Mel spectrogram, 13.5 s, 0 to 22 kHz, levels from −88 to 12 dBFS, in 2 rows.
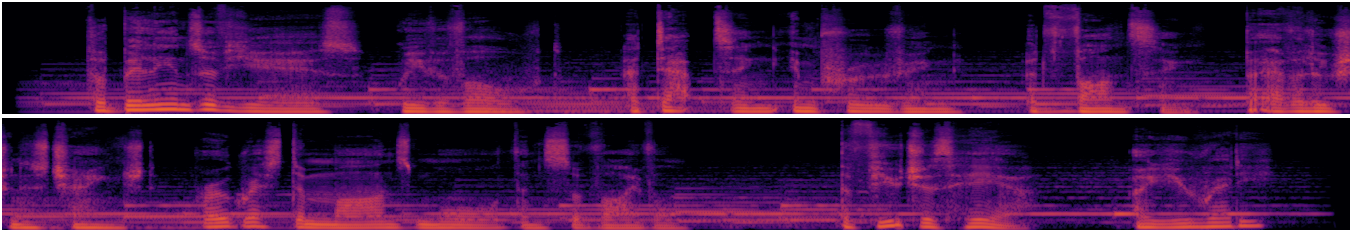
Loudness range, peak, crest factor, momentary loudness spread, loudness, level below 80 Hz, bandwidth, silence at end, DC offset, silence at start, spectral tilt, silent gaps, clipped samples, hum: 2 LU; -14 dBFS; 18 dB; 10 LU; -32 LUFS; -60 dBFS; 20 kHz; 0.15 s; under 0.1%; 0.15 s; -5 dB/octave; none; under 0.1%; none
